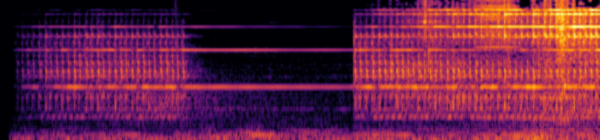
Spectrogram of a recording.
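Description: A telephone bell ringing twice, each ring a fast metallic trill: the first lasts about two seconds, and the second starts about three and a half seconds in.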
